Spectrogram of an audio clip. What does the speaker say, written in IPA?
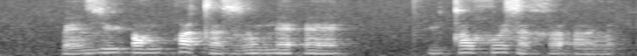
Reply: k͡pɛ˩˧lzy˧˥ ʔɔ˧˥ŋqʷə˥tʌ˩z lo˧nɛ˧˥ʔɛ˧ | pʰy˩˧tɔ˧˥χʷɛ˧˥zʌ˩ xʌ˩˧ʔʌ˩l

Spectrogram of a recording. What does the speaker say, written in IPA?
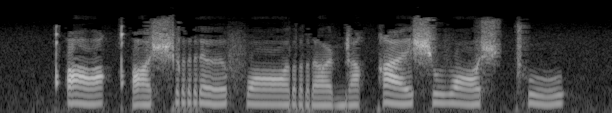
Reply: qʼɔː˧˩˧qʼɔ˩ʃrɘː˧˩˧f ɔː˩rʌ˩ ɖɘ˩qeː˧˩˧ʃ vɔː˧˩˧ʃtʰu˧˩˧

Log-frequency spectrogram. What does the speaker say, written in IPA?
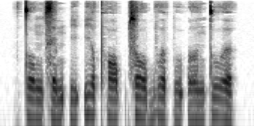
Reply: t̪oː˩ŋse˩˧m ʔi˩ ʔi˥˨ə̯pʰɔː˧p̚ soː˥˨bu˥˨ə̯ pu˩ʔɤː˧nt̪u˥˨ə̯

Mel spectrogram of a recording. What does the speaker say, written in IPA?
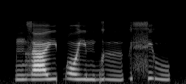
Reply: nzajɓɔj mbɨ | sʲu

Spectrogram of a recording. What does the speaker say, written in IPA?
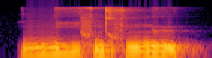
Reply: nːiːf ndufnːʉ

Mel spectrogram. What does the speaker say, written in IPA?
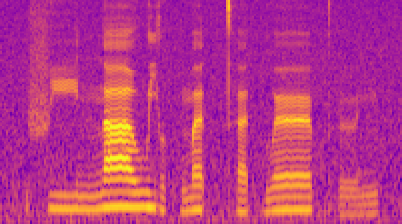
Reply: fiː˧nn̪aː˥wjʊ˨k̚ mɐ˥t̚t̪ʰɐ˧t̚wœː˥ pʰɵ˨˧n

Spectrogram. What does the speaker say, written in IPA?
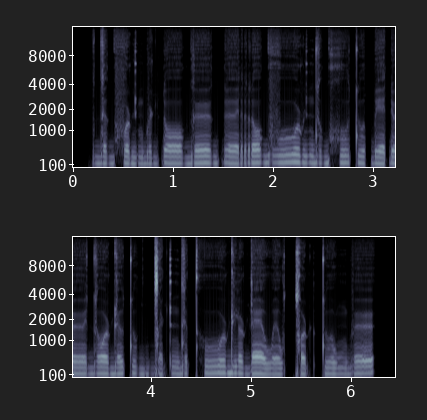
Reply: dəɡfoɖ mbɘɖɗoːɡøːɡɠɘː roɡ vuːɖ nduɡxutʷe ɓeɗøː doːɖɘtʷeɡ ɡ͡ǀɛʈndɘt̪ʰuːɖjøɖ ɾɛwɘw ǀoʈtʷɘwmbøː

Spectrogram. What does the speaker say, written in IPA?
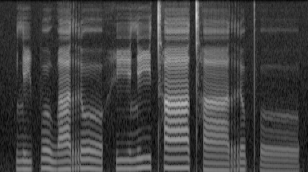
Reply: li˨po˦˨wa˦roː˦˨ hi˦ liː˦tʰaː˦tʰaː˨ rʊ˦pʰoː˨

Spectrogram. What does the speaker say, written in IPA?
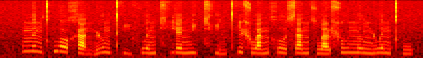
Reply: n̪ə˥˧nkʰwɔ˥˩xa̰˨˩n ɻʊ˥˩ŋt̪ʰḭ˨˩fwə˧˥n t͡ɕʰjɛ˥˧n̪i˥˩ t͡ɕʰḭ˨˩nt̪ʰi˥˩ʂwa˧˥n xo˥˩ʊ̯sa˥n swä˧˥ ʂu˥ n̪ɤ˥˧ŋɻwə˥˩nkʰu˩

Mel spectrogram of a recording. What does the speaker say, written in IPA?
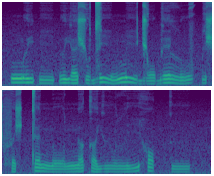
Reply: ŋ͡mɨ˧j ʔiː˩ʔɨ˧ jɛ˩˥ʃu˩ d͡ziː˥˩mːiː˥˩ d͡ʒoː˩beː˥lːuː˩˥vk͡pi˧ʃ fɛ˩ʃtːɛ˧nːoː˩ nːɐ˩˥kɐ˩ jɨː˩u̯lːiː˩˥hɔ˥˩ kːɨː˩

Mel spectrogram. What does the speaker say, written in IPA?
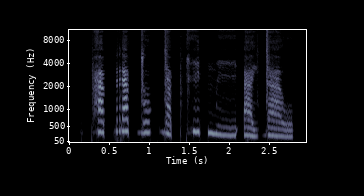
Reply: pʰa˦˥p̚ra˥˩p̚do˦˥k̚da˨˩p̚ kʰi˥˩t̚miː˩˦ʔa˩˦j da˨˩w

